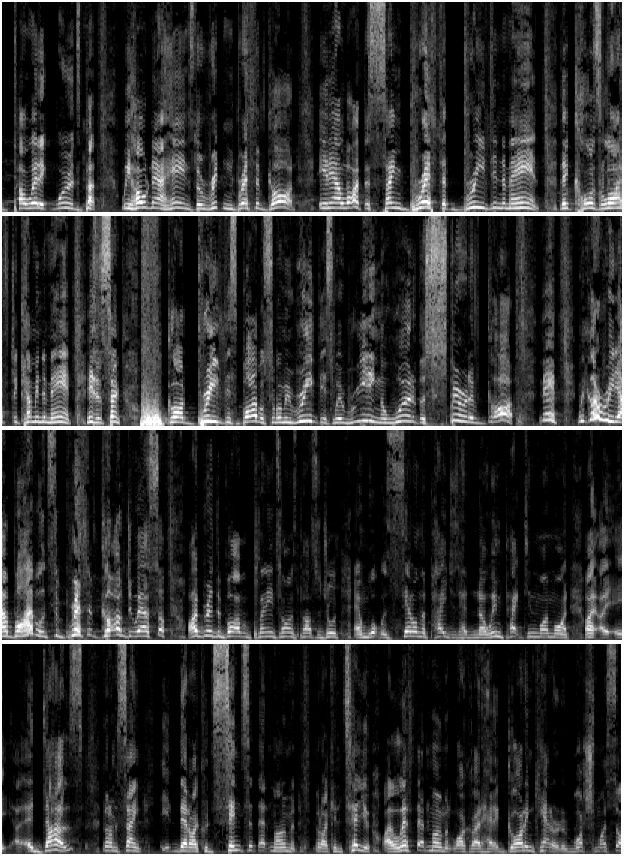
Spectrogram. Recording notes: Recorded at Lifepoint Church, this is a Wednesday Night teaching on the Holy Spirit.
